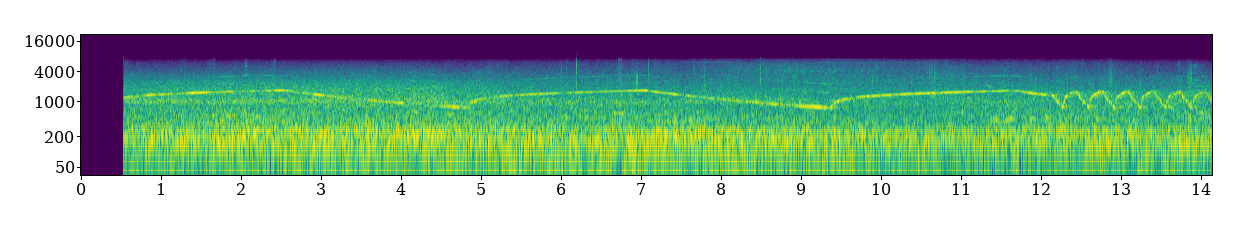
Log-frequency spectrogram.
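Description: A siren sounding a slow wail, rising and falling about every four and a half seconds, then switching to a fast yelp about two seconds before the end, over a steady background rush.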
